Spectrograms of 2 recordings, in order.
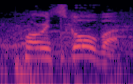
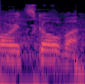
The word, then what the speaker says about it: Porizkova: And I'm here with Paulina Porizkova. That's right. I practiced all week, I have to say. Oh, thank you so much, and you did a wonderful job of pronouncing. Porizkova.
